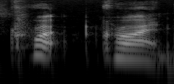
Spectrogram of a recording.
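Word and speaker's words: Kryten: It's Kryton.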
